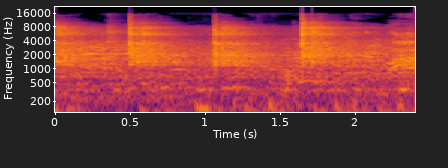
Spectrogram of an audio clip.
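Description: Bihu dhol drums played in a fast, driving rhythm of low strokes, with sharp, bright strikes about every half second.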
